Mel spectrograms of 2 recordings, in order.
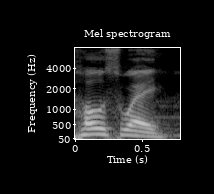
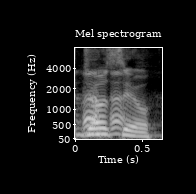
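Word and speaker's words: Josué: yeah Ben Allen whoo it's pronounced Josue yeah not just Josie not Josie Josue hosts wait mr.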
